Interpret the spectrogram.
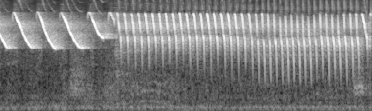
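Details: Canary singing as a training model for canaries: four sweeping falling whistles, then a long fast rattling trill of evenly repeated notes.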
